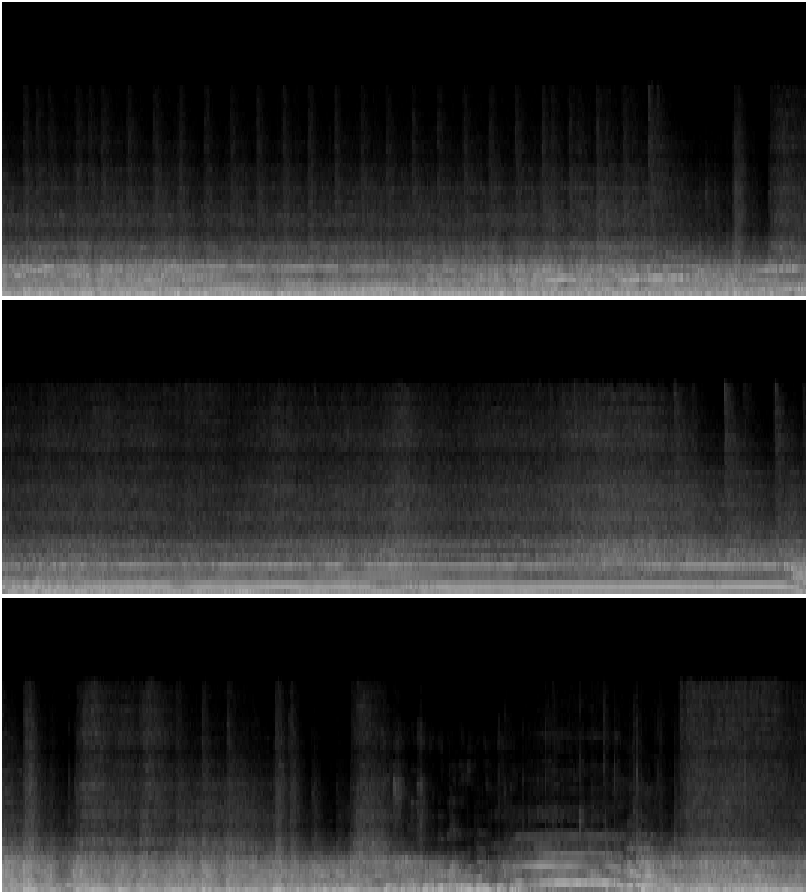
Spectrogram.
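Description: Live rock band jamming on electric guitars, bass and drum kit. About ten seconds in the band holds one long chord for roughly ten seconds, which cuts off sharply; near the end there are sliding, bending notes.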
